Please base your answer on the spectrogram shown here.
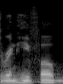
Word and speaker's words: Rengifo: Really, it's supposed to be pronounced Rengifo, but I've just always been called Rengifo.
